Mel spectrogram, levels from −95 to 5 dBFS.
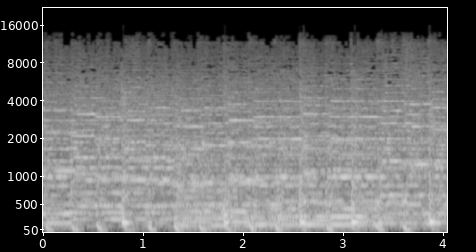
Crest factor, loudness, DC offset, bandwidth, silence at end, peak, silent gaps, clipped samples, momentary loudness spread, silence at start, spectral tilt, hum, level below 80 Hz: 12 dB; -12 LUFS; under 0.1%; 13.5 kHz; 0 s; 0 dBFS; none; under 0.1%; 2 LU; 0 s; -4.5 dB/octave; none; -28 dBFS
